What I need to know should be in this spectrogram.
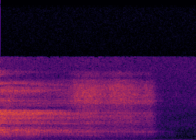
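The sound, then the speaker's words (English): A deep breath in, demonstrated during a guided breathing practice: one soft, steady airy hiss lasting about one and a half seconds before fading away, quiet and alone. “You begin by taking a deep breath in like this.”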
